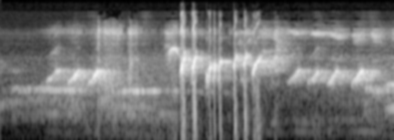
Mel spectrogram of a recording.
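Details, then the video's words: Bulbul singing to lure wild birds: short whistled notes rising and falling around a steady tone, then a burst of sharp clicking notes, followed by a run of quick repeated whistled phrases. "suara burung kutilang emas gacor cocok banget buat pikat"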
